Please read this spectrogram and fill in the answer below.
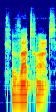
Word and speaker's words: Quadrat: So you will say Quadrat, Quadrat, instead of Quadrat. Qua is wrong, but Quadrat.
